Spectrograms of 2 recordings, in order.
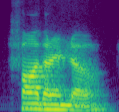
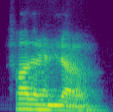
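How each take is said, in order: Both takes have the same delivery.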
